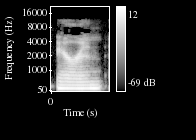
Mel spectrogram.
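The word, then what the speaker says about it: Aryn: It's A-R-Y-N, Aaron, and then Michelle is normal.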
